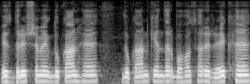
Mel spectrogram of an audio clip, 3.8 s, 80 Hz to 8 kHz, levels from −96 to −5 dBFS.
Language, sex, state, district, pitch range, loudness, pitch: Hindi, male, Jharkhand, Garhwa, 140-150 Hz, -16 LUFS, 145 Hz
